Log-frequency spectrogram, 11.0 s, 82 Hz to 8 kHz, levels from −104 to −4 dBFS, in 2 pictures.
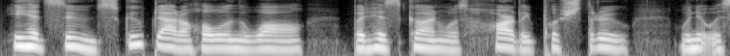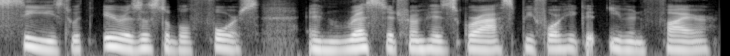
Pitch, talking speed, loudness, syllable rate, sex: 155 Hz, 185 wpm, -20 LUFS, 4.8 syllables/s, female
